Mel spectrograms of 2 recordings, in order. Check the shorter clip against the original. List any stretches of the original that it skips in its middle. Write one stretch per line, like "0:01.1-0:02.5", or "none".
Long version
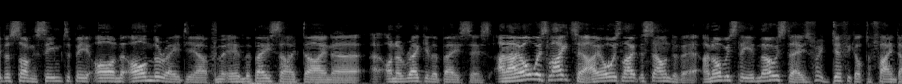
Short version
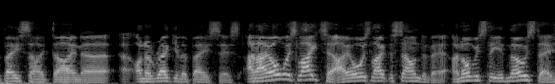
none

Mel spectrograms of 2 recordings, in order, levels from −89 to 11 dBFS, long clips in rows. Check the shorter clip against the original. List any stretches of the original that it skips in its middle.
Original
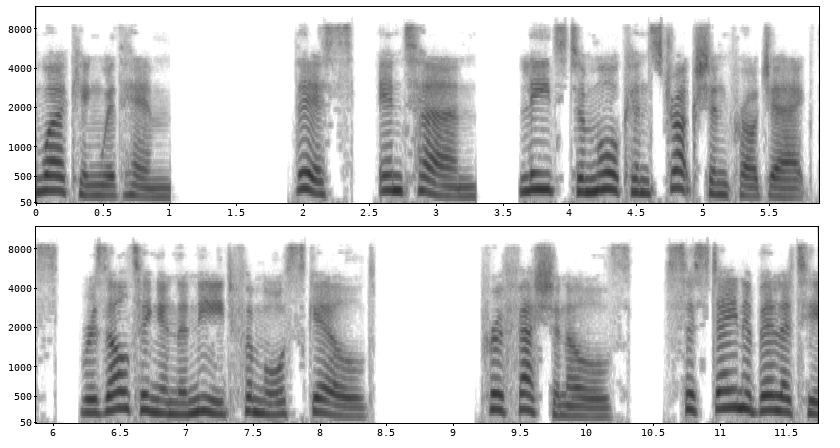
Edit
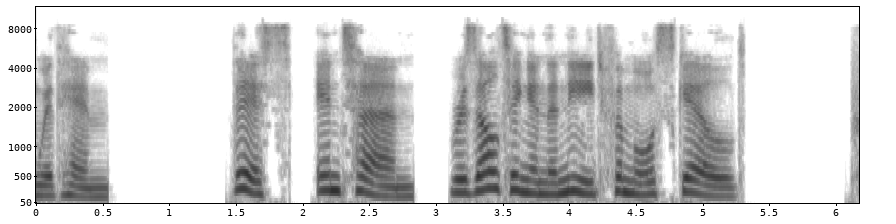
0:03.5-0:06.1

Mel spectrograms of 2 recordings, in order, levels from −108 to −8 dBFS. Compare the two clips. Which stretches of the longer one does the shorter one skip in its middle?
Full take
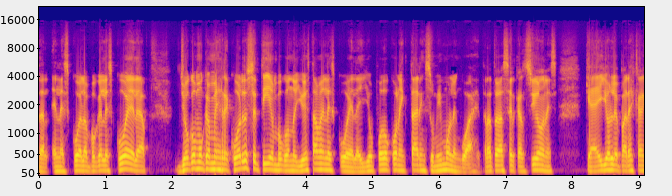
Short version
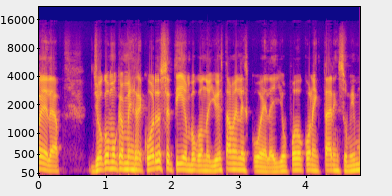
none

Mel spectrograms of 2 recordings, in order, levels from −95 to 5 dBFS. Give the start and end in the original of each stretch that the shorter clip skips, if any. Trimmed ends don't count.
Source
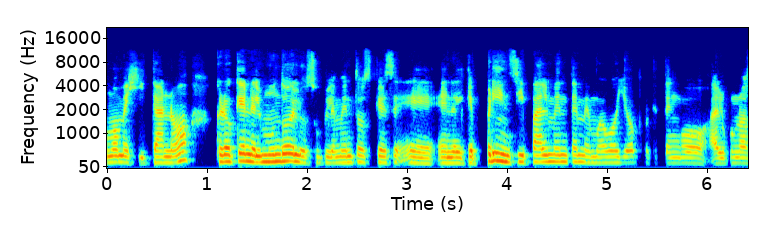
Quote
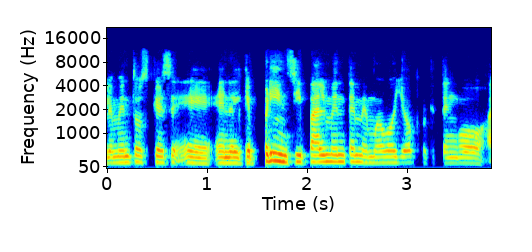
none

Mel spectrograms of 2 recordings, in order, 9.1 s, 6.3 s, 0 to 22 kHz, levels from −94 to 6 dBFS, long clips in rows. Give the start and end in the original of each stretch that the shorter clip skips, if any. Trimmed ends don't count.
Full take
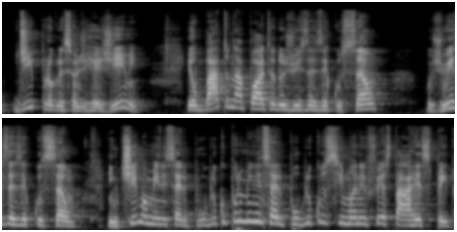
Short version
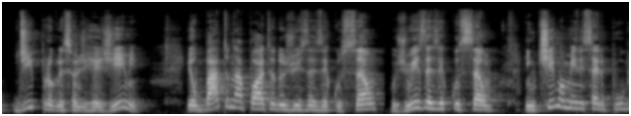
0:03.8-0:04.2

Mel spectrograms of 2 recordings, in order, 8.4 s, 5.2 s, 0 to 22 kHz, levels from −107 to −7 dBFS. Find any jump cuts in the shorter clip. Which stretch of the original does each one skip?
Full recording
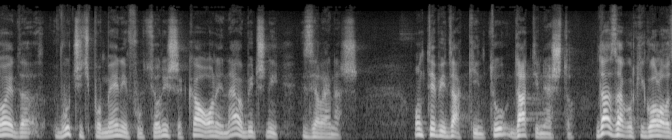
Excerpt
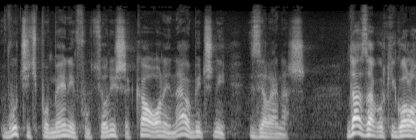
0:04.9-0:07.4

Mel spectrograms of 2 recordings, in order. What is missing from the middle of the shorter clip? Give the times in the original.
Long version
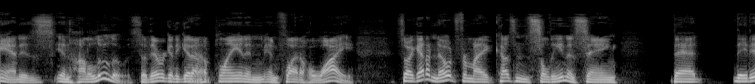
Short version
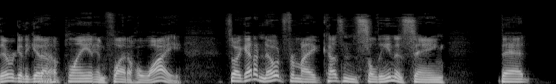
0:02.4-0:02.6

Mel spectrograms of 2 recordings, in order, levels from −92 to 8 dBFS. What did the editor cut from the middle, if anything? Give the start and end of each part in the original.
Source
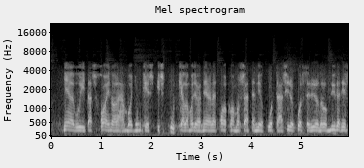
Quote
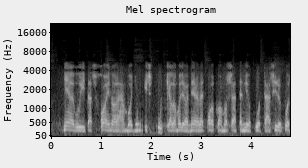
0:01.8-0:02.1

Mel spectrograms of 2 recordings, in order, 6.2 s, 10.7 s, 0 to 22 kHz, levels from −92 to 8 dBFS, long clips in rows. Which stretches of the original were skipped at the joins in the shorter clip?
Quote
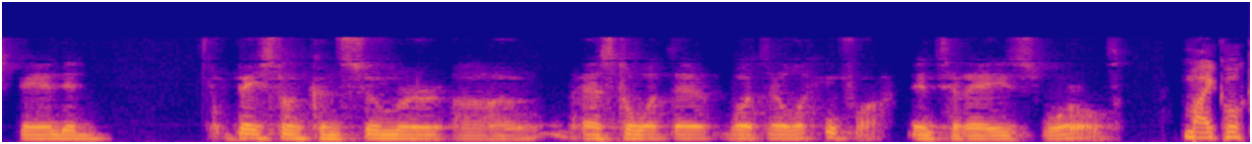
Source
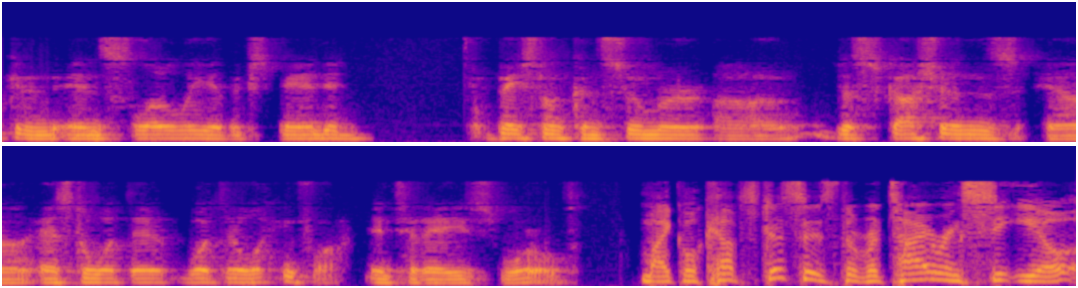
0:04.2-0:05.5

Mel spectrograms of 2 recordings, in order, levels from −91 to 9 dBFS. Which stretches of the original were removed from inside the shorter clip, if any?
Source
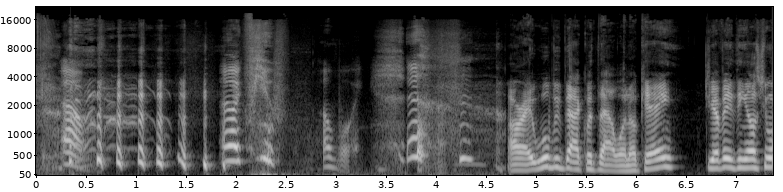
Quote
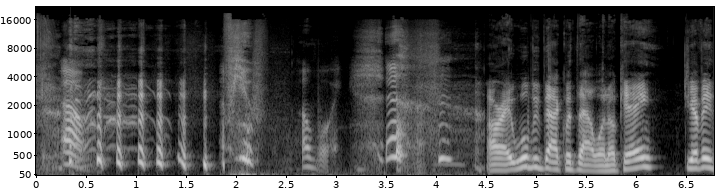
0:01.9-0:02.1

